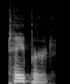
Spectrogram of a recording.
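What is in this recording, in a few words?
"tapered", US English; pronunciation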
